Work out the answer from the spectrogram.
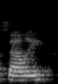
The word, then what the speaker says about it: Selle: my name is sully the cellie doesn't look like that's how it's said but that's my name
